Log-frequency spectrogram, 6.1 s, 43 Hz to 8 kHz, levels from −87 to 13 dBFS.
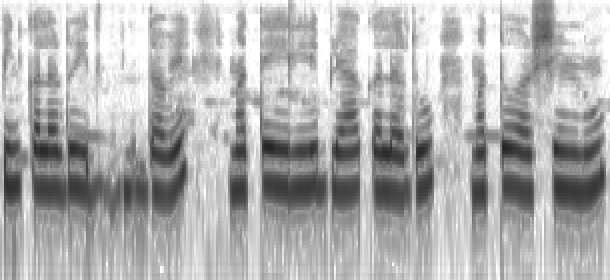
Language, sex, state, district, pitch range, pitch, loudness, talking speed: Kannada, female, Karnataka, Bidar, 230-245 Hz, 235 Hz, -13 LUFS, 90 wpm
